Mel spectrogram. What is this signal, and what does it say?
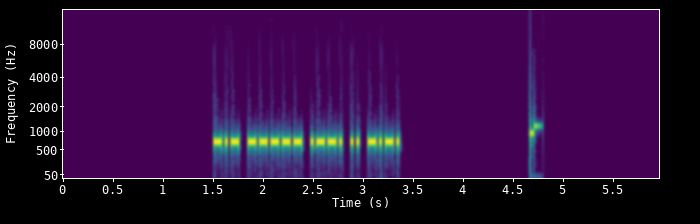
Morse code, heard as a keyed tone, about 40 wpm, 700 Hz. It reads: K0PIC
